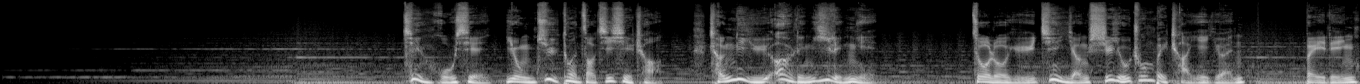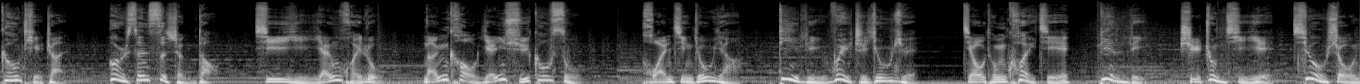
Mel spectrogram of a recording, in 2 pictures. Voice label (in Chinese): 专题工程稳重大气; 永炬锻造机械厂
